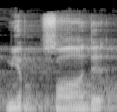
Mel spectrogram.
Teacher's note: Ketika depannya ada huruf isti'la maka ra-nya juga menjadi tebal, mirsad.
